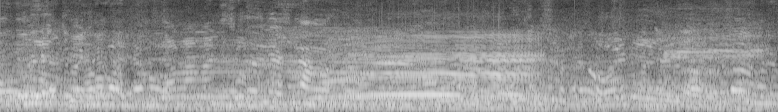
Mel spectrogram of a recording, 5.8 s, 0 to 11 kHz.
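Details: Calves and young bulls at a cattle market in Jamalpur, Bangladesh, 19 August 2025, where farmers buy small bulls and heifer calves. Several harmonic, wavering moos rise and fall over constant bargaining voices and crowd chatter.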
